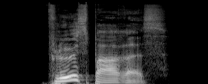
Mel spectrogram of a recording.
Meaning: strong/mixed nominative/accusative neuter singular of flößbar
- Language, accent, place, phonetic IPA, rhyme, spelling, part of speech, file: German, Germany, Berlin, [ˈfløːsbaːʁəs], -øːsbaːʁəs, flößbares, adjective, De-flößbares.ogg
